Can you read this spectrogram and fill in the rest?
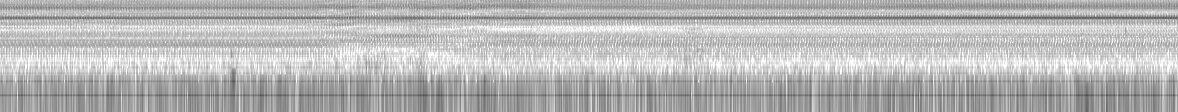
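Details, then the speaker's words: Lucid car with a steady high-pitched electrical buzz over a faint low hum, not changing with anything and still present after a reset; a later reset stopped it. Unexplained buzz from the car's electronics. "I'm doing Bobby reset. Noise is still there."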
